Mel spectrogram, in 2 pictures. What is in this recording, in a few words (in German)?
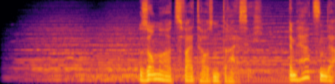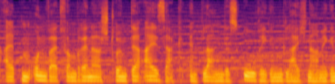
Offstimme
